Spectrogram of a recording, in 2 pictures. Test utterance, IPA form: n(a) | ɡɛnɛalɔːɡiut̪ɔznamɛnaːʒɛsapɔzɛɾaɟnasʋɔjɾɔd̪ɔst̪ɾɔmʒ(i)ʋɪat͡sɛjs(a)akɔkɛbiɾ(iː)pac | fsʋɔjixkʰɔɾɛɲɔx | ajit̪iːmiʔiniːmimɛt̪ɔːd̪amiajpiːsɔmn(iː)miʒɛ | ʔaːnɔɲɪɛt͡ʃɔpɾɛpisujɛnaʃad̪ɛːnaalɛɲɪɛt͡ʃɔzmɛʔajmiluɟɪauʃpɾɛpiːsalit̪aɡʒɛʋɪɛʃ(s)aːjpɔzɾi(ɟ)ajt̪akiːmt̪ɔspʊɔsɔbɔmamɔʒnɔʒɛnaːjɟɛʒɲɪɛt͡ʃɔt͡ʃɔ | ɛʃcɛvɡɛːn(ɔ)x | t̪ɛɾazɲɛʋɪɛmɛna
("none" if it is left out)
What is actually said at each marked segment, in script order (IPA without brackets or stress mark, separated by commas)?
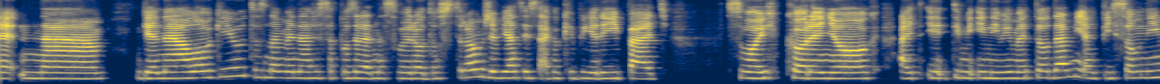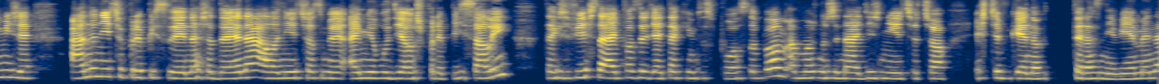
a, ɛ, a, iː, iː, s, ɟ, ɔ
